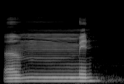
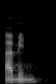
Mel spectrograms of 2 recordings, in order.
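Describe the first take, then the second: First: The m is doubled and the last vowel long. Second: Both vowels are short and the m is single. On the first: "dengan mentasydidkan mimnya" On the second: "Hamzanya pendek, minnya juga pendek"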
